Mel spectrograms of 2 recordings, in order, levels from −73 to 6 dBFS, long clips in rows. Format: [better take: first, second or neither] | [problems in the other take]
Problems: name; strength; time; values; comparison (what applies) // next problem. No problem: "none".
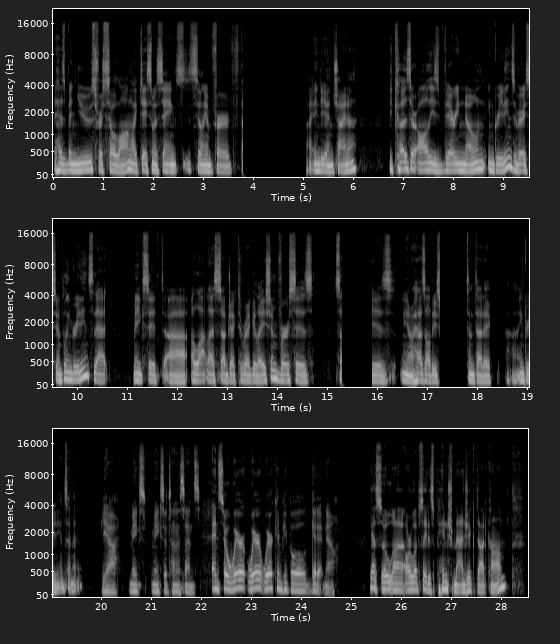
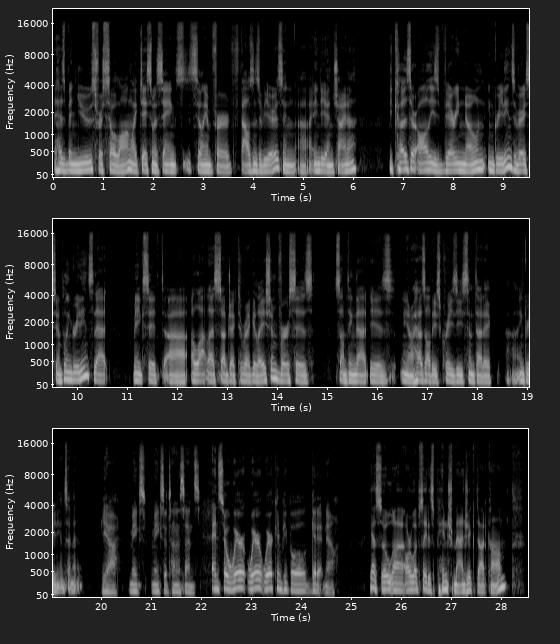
second | audio cutting out; at 4 s for 1.5 s, at 15 s for 0.5 s and at 17 s for 0.5 s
